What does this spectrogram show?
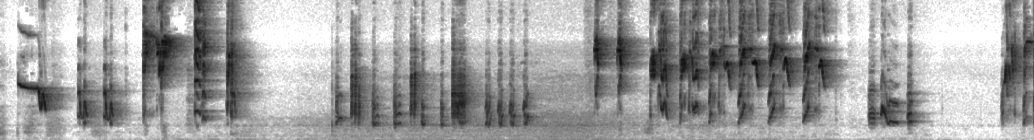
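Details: {'caption': 'Orange-headed thrush song as a lure for a mute bird: bursts of high chirps and whistles separated by pauses, with a soft low hum and noise in the middle section.'}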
